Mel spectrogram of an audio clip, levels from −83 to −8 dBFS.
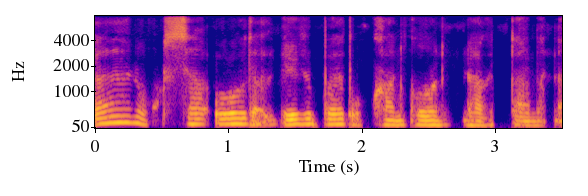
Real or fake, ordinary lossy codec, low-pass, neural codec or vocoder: fake; none; none; codec, 16 kHz, 2 kbps, FreqCodec, smaller model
